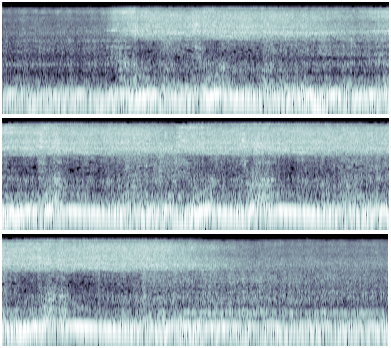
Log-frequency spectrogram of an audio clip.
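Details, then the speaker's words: Carbureted high-compression engine after narrowing the spark plug gaps to cure a slight stumble: revs climb and fall cleanly with no hesitation. Throttle response is noticeably better than before. "sounds much better [Music] this throttle response lawn authority seems a lot better then we're gonna go drive it see if we can feel any difference"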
